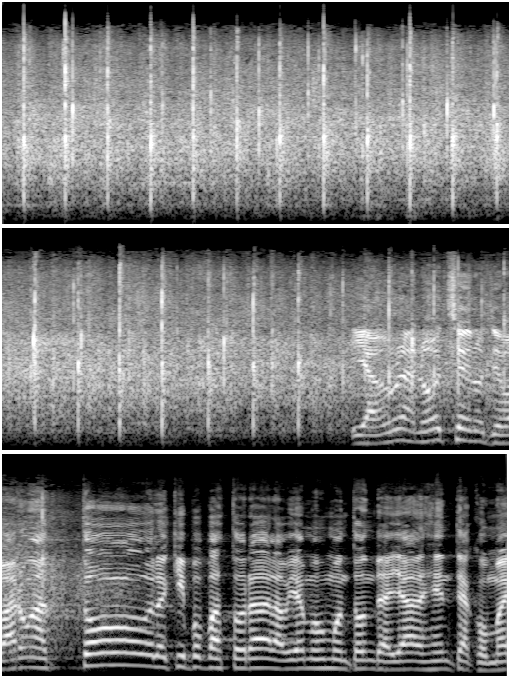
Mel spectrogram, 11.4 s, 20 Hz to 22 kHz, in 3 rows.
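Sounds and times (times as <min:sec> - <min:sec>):
sharp loud claps: 0:00.0 - 0:08.8
crowd applauding for a church: 0:00.0 - 0:09.0
speech: 0:06.4 - 0:11.3.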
